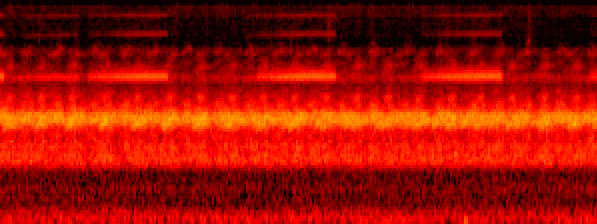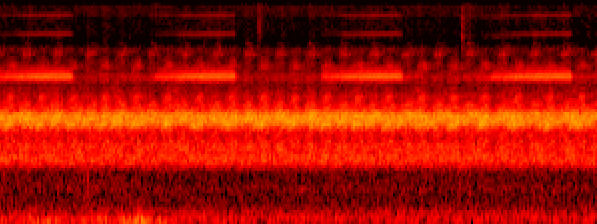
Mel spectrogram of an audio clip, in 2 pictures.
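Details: Frogs croaking together in a dense, unbroken chorus meant for meditation and sleep. A high thin note returns about every second, and a brief low thump sounds midway.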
